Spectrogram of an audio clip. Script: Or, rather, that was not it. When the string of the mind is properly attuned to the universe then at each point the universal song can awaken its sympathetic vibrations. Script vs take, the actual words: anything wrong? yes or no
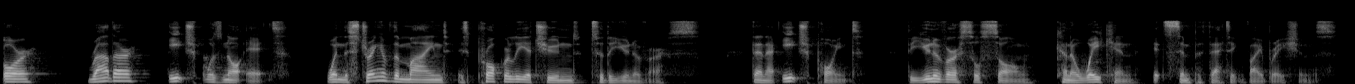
yes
